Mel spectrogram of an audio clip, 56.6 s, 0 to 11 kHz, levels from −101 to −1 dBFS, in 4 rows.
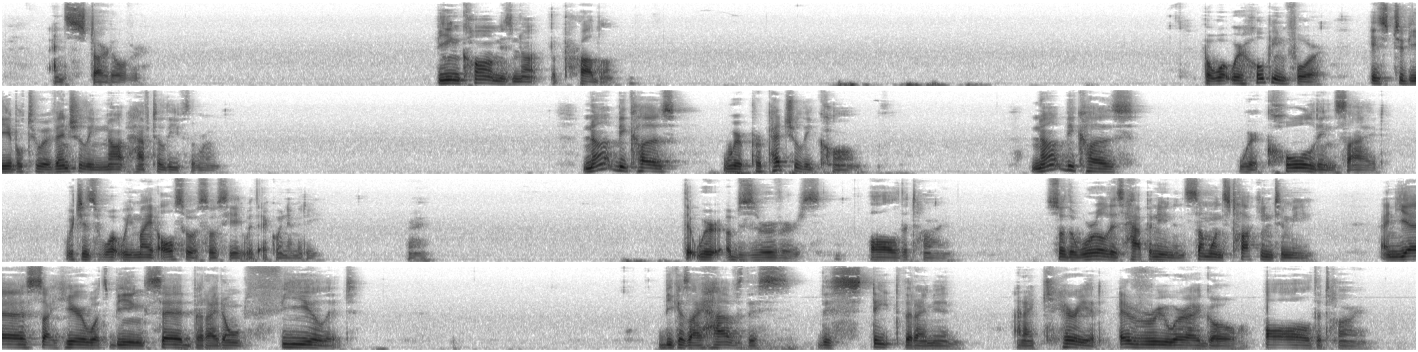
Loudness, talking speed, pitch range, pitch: -21 LUFS, 100 wpm, 85-110 Hz, 100 Hz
